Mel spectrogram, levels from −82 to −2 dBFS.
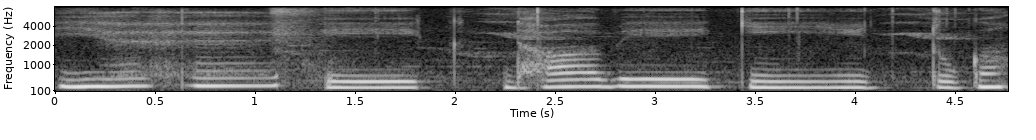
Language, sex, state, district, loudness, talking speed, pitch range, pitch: Hindi, female, Madhya Pradesh, Umaria, -18 LUFS, 65 wpm, 210-245 Hz, 230 Hz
